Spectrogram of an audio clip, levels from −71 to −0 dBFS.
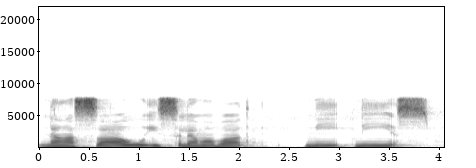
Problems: none marked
